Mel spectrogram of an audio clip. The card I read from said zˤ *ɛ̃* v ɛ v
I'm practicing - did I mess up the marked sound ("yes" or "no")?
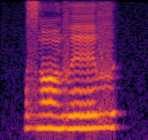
no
